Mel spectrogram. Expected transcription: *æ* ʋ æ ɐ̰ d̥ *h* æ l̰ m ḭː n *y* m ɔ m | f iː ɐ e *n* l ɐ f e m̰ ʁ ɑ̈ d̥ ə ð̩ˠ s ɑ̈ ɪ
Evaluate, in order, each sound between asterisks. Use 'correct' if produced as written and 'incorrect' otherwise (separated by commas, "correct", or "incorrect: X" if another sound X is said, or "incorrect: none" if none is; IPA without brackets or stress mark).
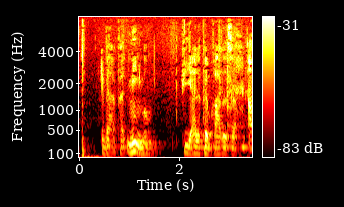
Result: incorrect: i, incorrect: f, incorrect: i, incorrect: none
